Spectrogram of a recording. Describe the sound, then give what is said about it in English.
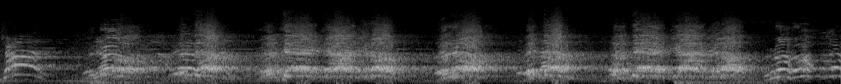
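Street sounds in the besieged Yemeni seaport city of Aden, on a peninsula overlooking the Red Sea, with a large crowd of voices shouting and chanting in loud, repeated surges, the clamor steady and continuous throughout, with sharp bursts rising above the din. “This is what it sounds like in the Yemeni city of Aden on a picturesque peninsula overlooking the Red Sea, an ancient seaport, a place where traders from Europe and Asia prospered centuries ago.”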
